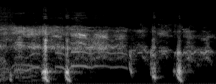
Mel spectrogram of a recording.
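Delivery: long, high-pitched wheezing laugh; drawn-out squealing laughter; real laughing fit. Real, not acted. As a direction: crack up helplessly at your own joke. Cracks up at his own joke.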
